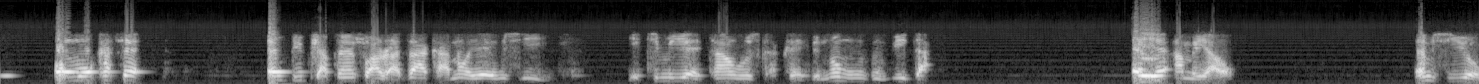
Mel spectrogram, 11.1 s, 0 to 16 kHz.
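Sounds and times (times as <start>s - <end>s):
man speaking over telephone: 0.4s - 1.2s, 2.0s - 7.1s, 8.5s - 9.3s, 10.6s - 11.0s.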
